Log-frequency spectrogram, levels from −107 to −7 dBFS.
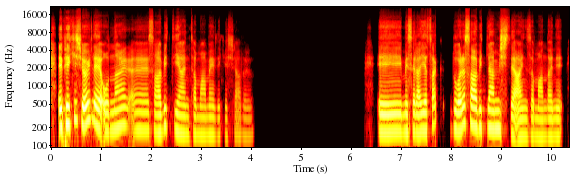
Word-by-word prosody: E, 205 Hz, -, +9 dB
peki, 230 Hz, +4 st, +5 dB
şöyle, 235 Hz, -3 st, +6 dB
onlar, 195 Hz, +5 st, -2 dB
ııı, 180 Hz, 0 st, -7 dB
sabitti 180 Hz, +3 st, -5 dB
yani, 160 Hz, -2 st, -4 dB
tamamı 155 Hz, 0 st, -11 dB
evdeki 145 Hz, 0 st, -15 dB
eşyaların? 145 Hz, +1 st, -21 dB, 2.5 s
Eee, 170 Hz, 0 st, +1 dB
mesela 170 Hz, 0 st, -1 dB
yatak 180 Hz, +5 st, -2 dB, 0.3 s
duvara 190 Hz, +3 st, +3 dB
sabitlenmişti 200 Hz, -7 st, +1 dB
aynı 140 Hz, +1 st, -2 dB
zamanda, 140 Hz, 0 st, -9 dB
hani, 140 Hz, 0 st, -8 dB
175 Hz, 105 wpm, -22 LUFS, 150-200 Hz, 2.5 s, E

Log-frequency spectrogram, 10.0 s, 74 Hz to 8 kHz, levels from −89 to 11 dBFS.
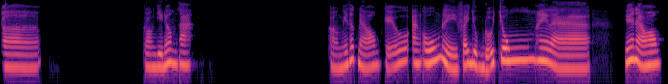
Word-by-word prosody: À. 195 Hz, 0 st, -6 dB, 1.5 s
Còn 200 Hz, -2 st, -5 dB
gì 200 Hz, -, +1 dB
nữa 215 Hz, -, +1 dB
hông 240 Hz, -2 st, +1 dB
ta? 220 Hz, -1 st, -4 dB, 2.0 s
Ờ, 195 Hz, -3 st, -9 dB
nghi 200 Hz, +4 st, -3 dB
thức 290 Hz, +1 st, -1 dB
nào 195 Hz, -5 st, -2 dB
hông? 210 Hz, +2 st, -5 dB
Kiểu 220 Hz, +5 st, -4 dB
ăn 240 Hz, -1 st, -2 dB
uống 255 Hz, +5 st, +3 dB
thì 195 Hz, -, +2 dB
phải 220 Hz, +5 st, 0 dB
dùng 210 Hz, -5 st, +1 dB
đũa 185 Hz, +6 st, +1 dB
chung 280 Hz, +3 st, +3 dB
hay 275 Hz, -1 st, +3 dB
là 185 Hz, -4 st, -2 dB, 0.5 s
như 255 Hz, -, +3 dB
thế 290 Hz, -, +7 dB
nào 225 Hz, -8 st, +4 dB
hông? 220 Hz, +1 st, +2 dB
220 Hz, 150 wpm, -24 LUFS, 195-250 Hz, 2.0 s, thế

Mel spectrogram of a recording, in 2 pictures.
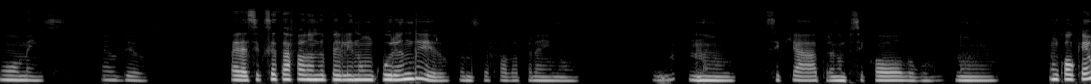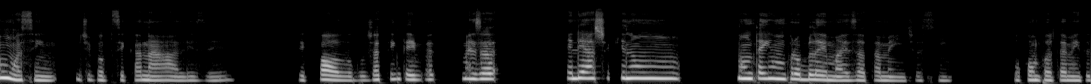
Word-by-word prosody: homens, 195 Hz, -3 st, -5 dB, 0.3 s
meu 200 Hz, -1 st, -12 dB
Deus, 185 Hz, -3 st, -13 dB, 0.8 s
parece 205 Hz, +1 st, 0 dB
que -, -, -22 dB
você 235 Hz, -, +1 dB
tá 230 Hz, 0 st, +2 dB
falando 220 Hz, -1 st, +3 dB
para 220 Hz, -, -2 dB
ele 210 Hz, 0 st, +1 dB
ir -, -, +2 dB
num 215 Hz, 0 st, +4 dB
curandeiro, 220 Hz, -5 st, +2 dB
quando 185 Hz, -2 st, -9 dB
você 185 Hz, +2 st, -19 dB
fala 180 Hz, -1 st, -15 dB
pra 185 Hz, +1 st, -10 dB
ele 175 Hz, -, -4 dB
ir -, -, -6 dB
num 170 Hz, -1 st, -9 dB, 0.8 s
hum, 195 Hz, +2 st, -14 dB, 0.2 s
num, 185 Hz, -2 st, 0 dB, 0.3 s
psiquiatra, 185 Hz, -2 st, -7 dB
num 180 Hz, -1 st, 0 dB
psicólogo, 180 Hz, -2 st, -5 dB
num 180 Hz, -1 st, -4 dB, 0.5 s
em 235 Hz, -, +2 dB
qualquer 240 Hz, +4 st, +2 dB
um 285 Hz, -7 st, +9 dB
assim, 195 Hz, -3 st, -2 dB, 0.2 s
tipo 200 Hz, -1 st, -8 dB
psicanálise, 190 Hz, -1 st, -6 dB, 0.7 s
psicólogo, 190 Hz, -2 st, -1 dB
já 215 Hz, +2 st, -2 dB
tentei, 230 Hz, -3 st, -3 dB, 0.4 s
mas 255 Hz, -1 st, +1 dB
a 255 Hz, 0 st, +4 dB, 0.7 s
ele 275 Hz, +2 st, +5 dB
acha 285 Hz, 0 st, +1 dB
que 290 Hz, -, -2 dB
não 280 Hz, -1 st, +5 dB, 0.6 s
não 270 Hz, -1 st, +7 dB
tem 270 Hz, 0 st, +3 dB
um 260 Hz, -2 st, +6 dB
problema 215 Hz, -6 st, +2 dB
exatamente 185 Hz, -2 st, -6 dB
assim, 180 Hz, 0 st, -15 dB, 0.6 s
o 190 Hz, -, -11 dB
comportamento 195 Hz, -1 st, -3 dB
195 Hz, 135 wpm, -21 LUFS, 185-225 Hz, 0.8 s, um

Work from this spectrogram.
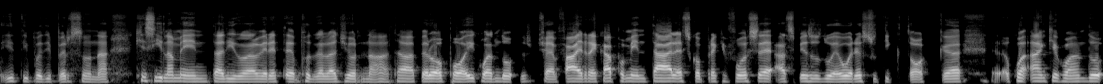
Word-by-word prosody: il 150 Hz, 0 st, -5 dB
tipo 145 Hz, -2 st, -4 dB
di 135 Hz, +1 st, -7 dB
persona 125 Hz, -2 st, -4 dB, 0.2 s
che 175 Hz, -, -6 dB
si 165 Hz, -1 st, 0 dB
lamenta 140 Hz, -2 st, 0 dB
di 135 Hz, +1 st, -1 dB
non 130 Hz, 0 st, +1 dB
avere 130 Hz, +1 st, +2 dB
tempo 135 Hz, +3 st, 0 dB
nella 125 Hz, -1 st, +1 dB
giornata 130 Hz, 0 st, -1 dB
però 140 Hz, +1 st, +4 dB
poi 135 Hz, 0 st, +3 dB
quando 135 Hz, -1 st, 0 dB
uhm, 130 Hz, -, -11 dB
f -, -, -21 dB
cioè 125 Hz, -5 st, -1 dB
fa 135 Hz, +3 st, +4 dB
il 135 Hz, -, +3 dB
recap 145 Hz, +2 st, +2 dB
mentale 145 Hz, 0 st, +3 dB
scopre 140 Hz, 0 st, -3 dB
che 140 Hz, -, -14 dB
forse 140 Hz, +1 st, +1 dB
ha 130 Hz, -, -2 dB
speso 140 Hz, +1 st, -2 dB
2 130 Hz, -2 st, +1 dB
ore 135 Hz, +2 st, +3 dB
su 140 Hz, -, -8 dB
TikTok, 130 Hz, +1 st, -2 dB, 0.3 s
uhm, -, -, -7 dB
qu 160 Hz, -, +2 dB
anche 150 Hz, +1 st, 0 dB
quando 145 Hz, 0 st, +1 dB
135 Hz, 195 wpm, -20 LUFS, 130-145 Hz, 0.3 s, però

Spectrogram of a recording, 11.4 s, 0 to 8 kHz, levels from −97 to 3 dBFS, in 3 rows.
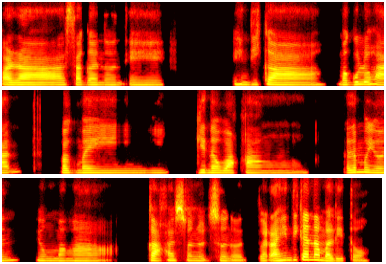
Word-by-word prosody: Para 185 Hz, 0 st, +4 dB
sa 190 Hz, 0 st, 0 dB
gano'n, 185 Hz, -1 st, -4 dB
eh, 180 Hz, +1 st, -7 dB, 0.7 s
hindi 200 Hz, -1 st, -5 dB
ka 210 Hz, -2 st, +5 dB, 0.6 s
maguluhan 215 Hz, +2 st, +1 dB, 0.4 s
'pag 195 Hz, -1 st, 0 dB
may 195 Hz, -1 st, -2 dB, 0.8 s
ginawa 195 Hz, -2 st, +2 dB
kang 175 Hz, 0 st, -5 dB, 0.4 s
alam 215 Hz, +2 st, 0 dB
mo 230 Hz, -, -1 dB
'yon 200 Hz, +2 st, -4 dB, 0.2 s
'yong 195 Hz, -1 st, -7 dB
mga 180 Hz, -1 st, -5 dB, 0.4 s
kakasunod-sunod 195 Hz, -, +3 dB
para 190 Hz, -, +5 dB
hindi 225 Hz, +2 st, -3 dB
ka 265 Hz, -, +7 dB
na 250 Hz, -, +7 dB
malito. 180 Hz, -1 st, -1 dB
190 Hz, 115 wpm, -22 LUFS, 185-200 Hz, 0.8 s, ka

